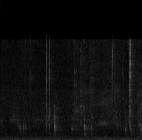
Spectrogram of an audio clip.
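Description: Faint handling noise: a few small clicks and rustles over a low steady room hum.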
